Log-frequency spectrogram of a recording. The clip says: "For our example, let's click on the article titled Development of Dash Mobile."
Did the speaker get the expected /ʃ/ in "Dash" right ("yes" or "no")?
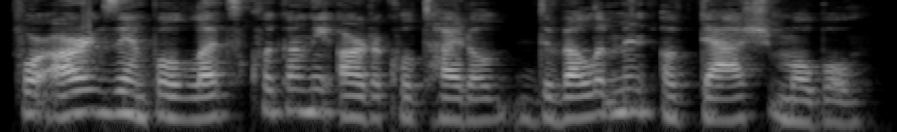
yes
